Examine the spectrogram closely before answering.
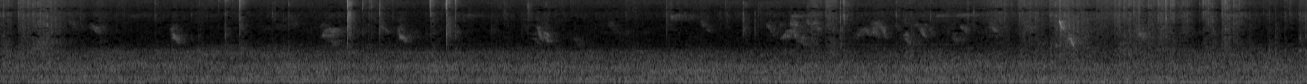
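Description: Sparrows chirping: short high chirps scattered throughout, more frequent in the second half, over a steady low hum.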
